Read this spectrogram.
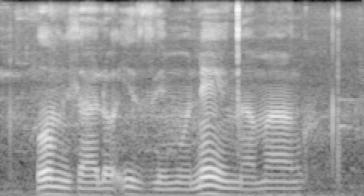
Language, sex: Xhosa, male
